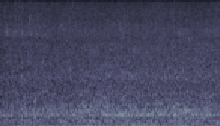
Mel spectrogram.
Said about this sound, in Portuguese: Parece que tem uma cachoeira, cara.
